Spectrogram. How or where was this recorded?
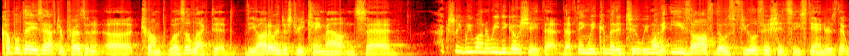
live audience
